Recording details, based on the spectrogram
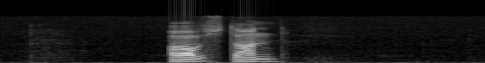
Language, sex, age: Norwegian, male, 63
